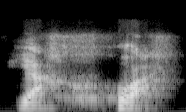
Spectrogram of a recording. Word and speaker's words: Yahuwah: And so it's like, yeah, I've heard people say Yahweh. And to me, that still sounds like Yahuwah. Mm-hmm. Because I know that H is a breath, so it's Yahuwah.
